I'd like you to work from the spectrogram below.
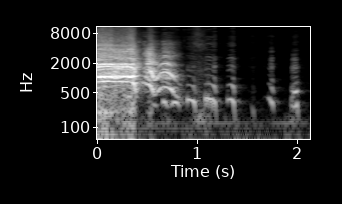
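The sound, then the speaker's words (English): A voice imitates the hysterical female shrieking of a village at the end of a movie: a loud, harsh opening burst followed by a string of high, wavering shrieks that trail off and grow fainter. “The shrieking female hysteria that the village has at the end.”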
